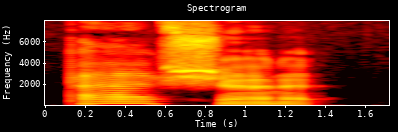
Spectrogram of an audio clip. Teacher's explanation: The stress is on the first syllable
